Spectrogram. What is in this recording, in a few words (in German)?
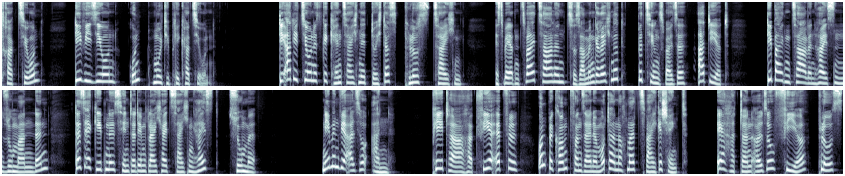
elearning Mathe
